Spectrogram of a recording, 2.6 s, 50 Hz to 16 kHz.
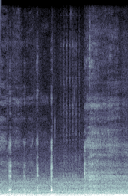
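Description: A steady low road rumble fills the cabin of a car driving in Texas, the muffled drone of traffic around it, including a Ford F-350 dually pickup truck ahead and an Audi behind, punctuated by a few faint clicks and ticks; no one speaks.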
